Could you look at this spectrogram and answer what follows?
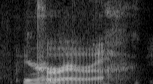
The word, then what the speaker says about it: Pereira: Attack of the Show is back with host Kevin Pereira. Did I say that right? – Pereira. Yeah. – Pereira.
